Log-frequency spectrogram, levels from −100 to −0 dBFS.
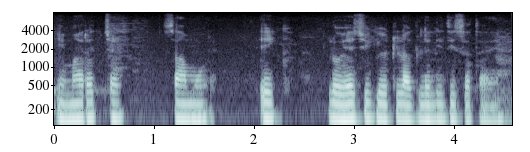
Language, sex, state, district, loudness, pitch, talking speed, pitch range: Marathi, male, Maharashtra, Pune, -18 LUFS, 125 Hz, 105 wpm, 120-130 Hz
